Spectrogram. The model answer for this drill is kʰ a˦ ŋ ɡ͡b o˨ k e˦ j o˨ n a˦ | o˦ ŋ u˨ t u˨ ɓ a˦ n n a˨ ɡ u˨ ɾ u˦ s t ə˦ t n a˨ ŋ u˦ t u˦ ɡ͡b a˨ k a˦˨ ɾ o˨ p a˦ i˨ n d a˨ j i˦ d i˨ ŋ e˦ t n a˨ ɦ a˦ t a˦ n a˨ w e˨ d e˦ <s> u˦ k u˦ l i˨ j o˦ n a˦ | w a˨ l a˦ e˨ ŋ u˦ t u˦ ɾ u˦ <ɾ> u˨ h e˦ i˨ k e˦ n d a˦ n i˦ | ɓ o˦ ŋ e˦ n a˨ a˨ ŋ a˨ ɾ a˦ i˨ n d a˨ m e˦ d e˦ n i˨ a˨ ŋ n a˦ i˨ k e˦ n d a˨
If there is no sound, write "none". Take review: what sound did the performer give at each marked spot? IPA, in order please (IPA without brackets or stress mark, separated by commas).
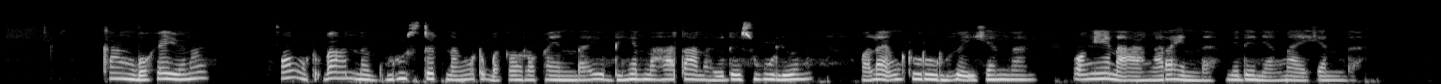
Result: s, ɾ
